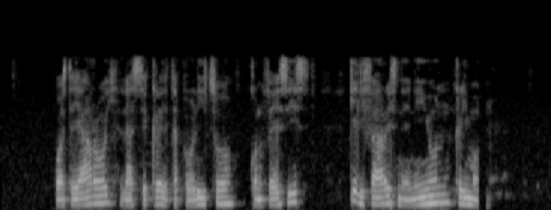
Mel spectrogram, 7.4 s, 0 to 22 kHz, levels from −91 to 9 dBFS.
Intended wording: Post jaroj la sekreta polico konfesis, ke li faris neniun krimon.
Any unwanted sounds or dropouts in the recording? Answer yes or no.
yes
